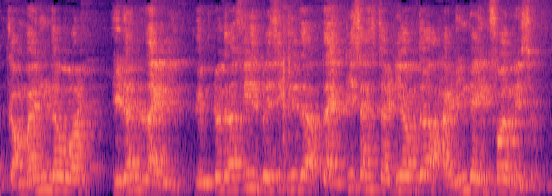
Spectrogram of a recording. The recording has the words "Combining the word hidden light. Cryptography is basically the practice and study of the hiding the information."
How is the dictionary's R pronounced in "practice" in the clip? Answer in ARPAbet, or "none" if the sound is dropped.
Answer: R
